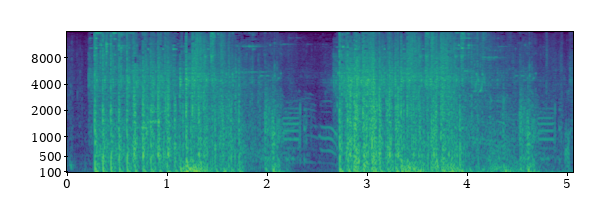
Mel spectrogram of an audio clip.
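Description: Video game gunfire comes in two loud, sustained bursts of rapid shots separated by a short pause, close and dominant.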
